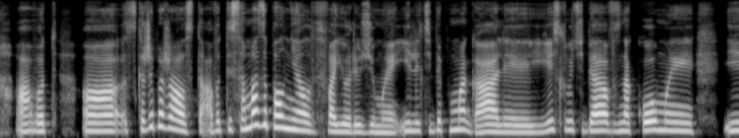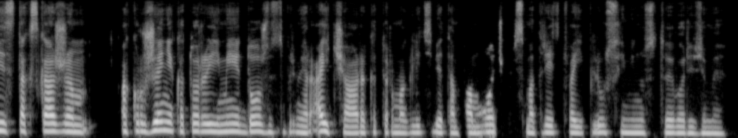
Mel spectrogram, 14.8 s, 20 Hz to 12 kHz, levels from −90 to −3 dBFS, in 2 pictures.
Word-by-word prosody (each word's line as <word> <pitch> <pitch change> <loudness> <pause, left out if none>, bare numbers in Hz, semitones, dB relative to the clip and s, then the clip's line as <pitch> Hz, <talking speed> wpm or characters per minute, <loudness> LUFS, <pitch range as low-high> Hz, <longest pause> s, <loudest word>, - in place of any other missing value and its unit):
А 190 - +3
вот, 195 -1 -1 0.2
э, 200 0 +5
скажи, 230 +9 -1
пожалуйста, 255 - +4
а 195 - -1
вот 215 0 -3
ты 235 - -4
сама 250 +10 +5
заполняла 265 -10 +5
ф 175 - -12
своё 185 -2 +2
резюме 170 -2 -1
или 200 0 -2
тебе 205 +2 -3
помогали? 185 -6 +3 0.2
И - - -1
есть 210 +7 -3
ли 225 - -1
у - - -2
тебя 205 0 +5
в 200 - -7
знакомые 205 0 +2 0.3
из, 205 -1 -2
так 200 -2 -4
скажем, 190 -1 -1 0.3
окружения, 200 +2 -1
которые 190 0 -3
имеют 185 0 -3
должность, 180 -1 -4
например, 170 -3 -7
эйчары, 160 -5 -2
которые 160 -1 -10
могли 155 +1 -6
тебе 165 -1 -7
там 155 -2 -7
помочь, 165 +2 -4
посмотреть 165 +1 -7
твои 160 -2 -5
плюсы 165 +2 -8
и - - -4
минусы 155 -1 -6
твоего 155 0 -4
резюме? 145 -1 -6
190 Hz, 180 wpm, -22 LUFS, 165-205 Hz, 0.3 s, э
